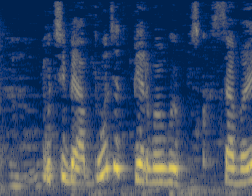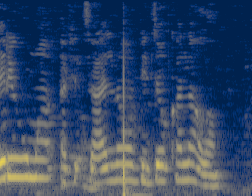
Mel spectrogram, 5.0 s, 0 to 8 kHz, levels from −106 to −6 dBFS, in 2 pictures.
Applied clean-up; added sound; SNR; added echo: classical method log-MMSE.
